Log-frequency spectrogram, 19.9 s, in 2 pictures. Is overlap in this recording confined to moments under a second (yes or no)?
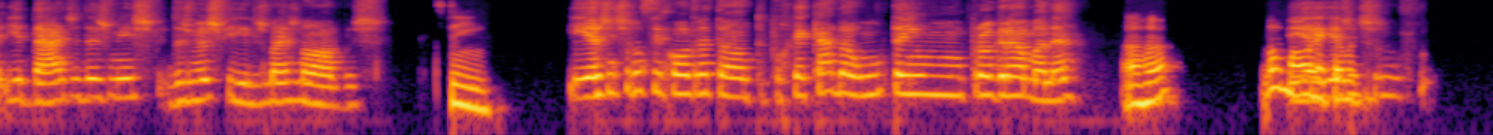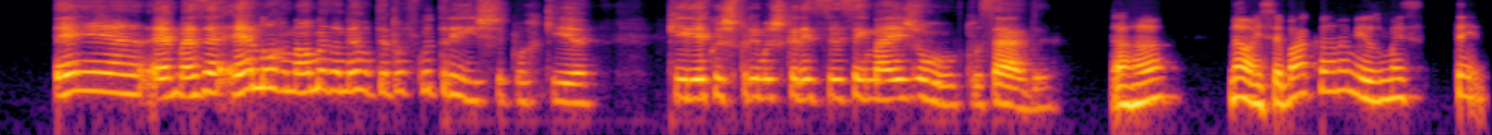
yes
